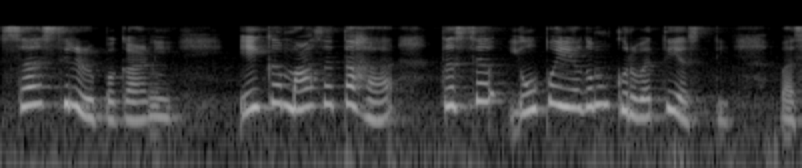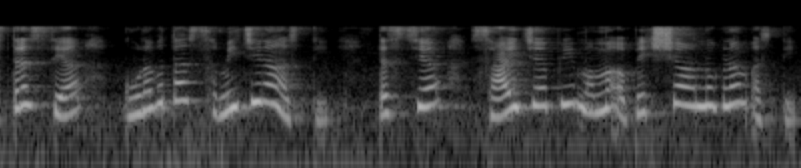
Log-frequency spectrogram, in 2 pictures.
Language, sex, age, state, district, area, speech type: Sanskrit, female, 18-30, Odisha, Puri, rural, spontaneous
